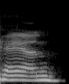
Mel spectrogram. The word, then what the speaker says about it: Kann: It's pronounced Kann, It's right? Can, yeah.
